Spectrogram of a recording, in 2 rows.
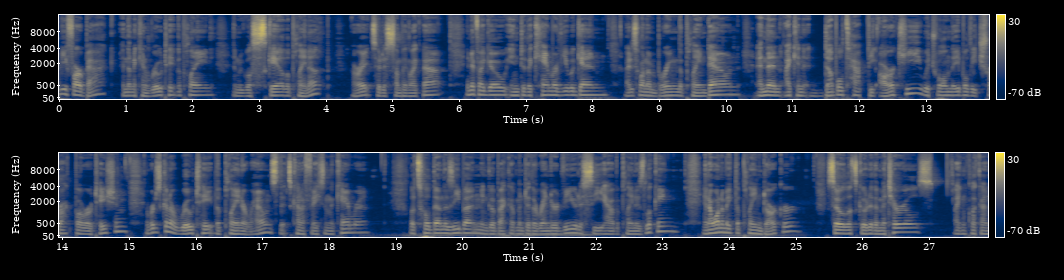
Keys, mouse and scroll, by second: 0.0-0.8 typing, 0.3 click, 1.7 click, 1.9-3.0 scroll down 1, 2.0 middle drag, 2.3 typing, 3.3 click, 4.0-5.3 typing, 4.3 click, 5.0 drag, 5.4 click, 7.0-9.1 typing, 9.7-11.1 drag, 12.2 r, 12.3 r, 16.8 drag, 17.1 r, 17.3 click, 17.4 g, 17.6 click, 18.2-19.2 scroll up 1, 19.2-19.9 typing, 19.9-20.2 scroll up 1, 26.2 click, 27.5 click.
